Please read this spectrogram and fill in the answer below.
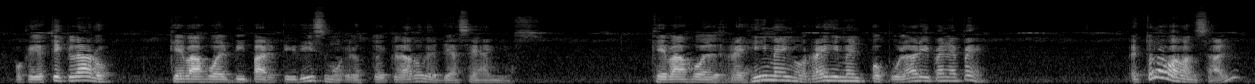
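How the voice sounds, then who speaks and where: Speaking at a fairly slow pace with long, frequent pauses, a man of medium pitch uses lively intonation. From Puerto Rico. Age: 60s. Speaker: radio host. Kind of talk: political commentary. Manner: animated.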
